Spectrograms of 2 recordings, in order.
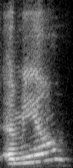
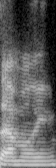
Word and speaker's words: Emily: am i pronouncing quickly or is it a meal no it's emily okay cool i decided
